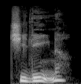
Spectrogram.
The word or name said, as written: CHILENERE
